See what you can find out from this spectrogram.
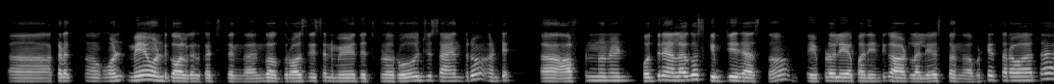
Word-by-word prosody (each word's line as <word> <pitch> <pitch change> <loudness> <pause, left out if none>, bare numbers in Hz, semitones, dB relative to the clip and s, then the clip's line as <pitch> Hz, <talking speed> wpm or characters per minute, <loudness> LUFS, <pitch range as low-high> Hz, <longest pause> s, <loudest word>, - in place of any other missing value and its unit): ఆహ్, 145 0 -4
అక్కడ 165 +3 -1 0.2
ఆహ్, 160 -1 -6
వం 170 +2 +2 0.2
మేమే 210 +3 +7
వండుకోవాలి 165 -6 +3
గదా! 140 -1 -1
ఖచ్చితంగా. 145 -1 -5
ఇంగ 155 +2 0
గ్రాసరీస్ 155 +2 0
అన్ని 160 -2 -5
మేమే 155 0 +2
తెచ్చుకున్నాం. 150 0 -2
రోజు 185 +3 0
సాయంత్రం 170 +7 -1
అంటే 160 - -5 0.4
ఆహ్, 150 -1 +4
ఆఫ్టర్‌నూన్ 180 +4 -2
అం 180 0 -2 0.2
పొద్దున 170 +5 +2
ఎలాగో 190 +4 +5
స్కిప్ 175 -6 +1
చేసేస్తాం. 155 -1 +2 0.4
ఎప్పుడో 170 +3 +1
లే - - +4
10కి 150 +3 -1
అట్లా 150 -1 +1
లేస్తాం 150 +1 -1
గాబట్టి 135 +10 -3
తర్వాత 185 +2 0
160 Hz, 170 wpm, -23 LUFS, 150-180 Hz, 0.4 s, మేమే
